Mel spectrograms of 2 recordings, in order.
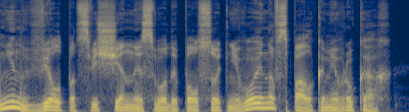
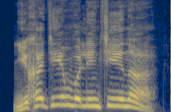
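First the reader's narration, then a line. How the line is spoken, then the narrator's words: Shouted from crowd. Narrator (Russian): крикнули из толпы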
